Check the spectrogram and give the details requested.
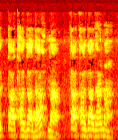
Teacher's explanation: जिह्वा की नोक मतलब जिह्वा नीक ऊपरी दंत पंक्ति का स्पर्श करती है। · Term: दंत व्यंजन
